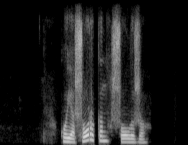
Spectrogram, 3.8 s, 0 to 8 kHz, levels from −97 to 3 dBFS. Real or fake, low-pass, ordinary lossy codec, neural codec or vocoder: real; 7.2 kHz; Opus, 24 kbps; none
